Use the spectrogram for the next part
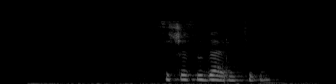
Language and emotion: Russian, neutral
